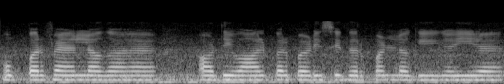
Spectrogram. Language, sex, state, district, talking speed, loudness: Hindi, male, Chhattisgarh, Raipur, 155 wpm, -15 LUFS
